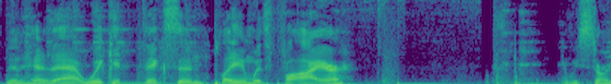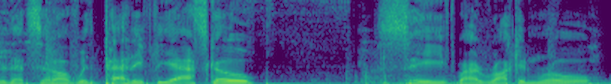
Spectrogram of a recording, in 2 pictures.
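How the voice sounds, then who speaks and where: A man's voice: medium pitch, steady tone, slow pace, pauses often. A man hosting community radio, moving between music announcements and comedy sketch dialogue. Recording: clear noise behind the voice. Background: background noise.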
